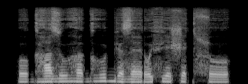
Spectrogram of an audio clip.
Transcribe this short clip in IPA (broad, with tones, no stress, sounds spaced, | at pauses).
o˨ ɡʱ a˧ z u˧ ɦ ʌ˨˦ ɡʱ u˦ bʲ ʌ˨ z ɛ˨ ɾ o˦ fʲ ɛ˧ ʃ ɛ˧ k ɬ o˨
